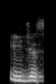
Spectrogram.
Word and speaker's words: Aegis: It's called Egis Formulas and I've got I'll have that website listed. Eegis is spelled AEGIS, but um all of these products are products that are uh high-grade.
